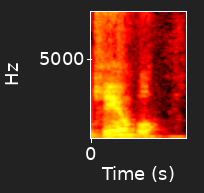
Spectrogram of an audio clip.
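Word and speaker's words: Kambel: So either way, or at Danny Campbell. My last name is spelled a little bit different. K's in kangaroo, A's in apple, M's in Mary, B's in boy, E-L.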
